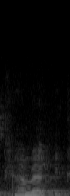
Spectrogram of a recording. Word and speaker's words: Kemet: I've talked about this, it's the consonants KMT, it's Kemet, you can write it however you want. It was just the hieroglyphs for these sounds, Kemet.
